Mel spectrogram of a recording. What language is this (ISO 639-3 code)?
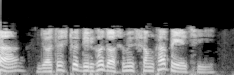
ben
